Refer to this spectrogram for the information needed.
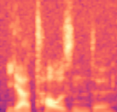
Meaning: nominative/accusative/genitive plural of Jahrtausend
- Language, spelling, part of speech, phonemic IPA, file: German, Jahrtausende, noun, /jaːɐ̯ˈtaʊ̯zn̩də/, De-Jahrtausende.ogg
